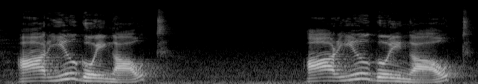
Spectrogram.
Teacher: in rising intonation towards the end of the sentence the tone rises reaches a higher level and it is used for asking a question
